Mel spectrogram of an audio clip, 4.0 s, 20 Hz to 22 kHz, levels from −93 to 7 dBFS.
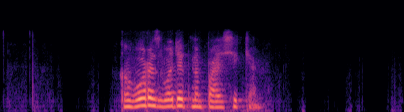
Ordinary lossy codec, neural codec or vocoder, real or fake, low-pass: Opus, 16 kbps; codec, 16 kHz, 4.8 kbps, FACodec; fake; 7.2 kHz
